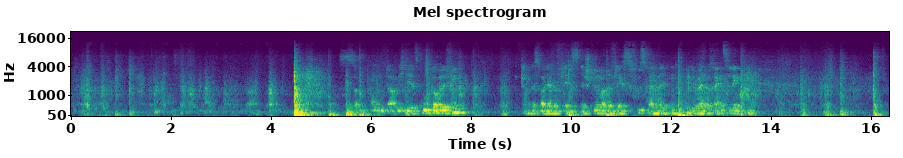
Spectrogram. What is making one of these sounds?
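A ball thuds against a wall and the floor as it is kicked.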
